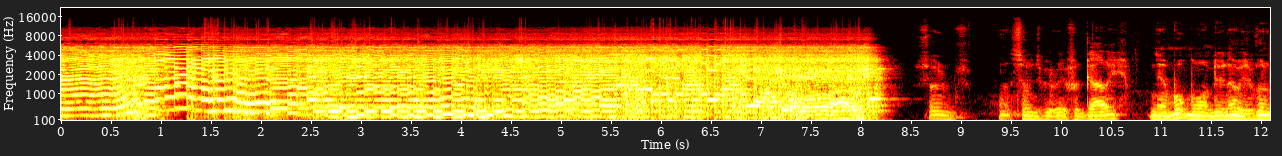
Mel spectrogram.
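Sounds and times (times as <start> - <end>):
distorted electric guitar lead: 0.0 - 8.4.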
